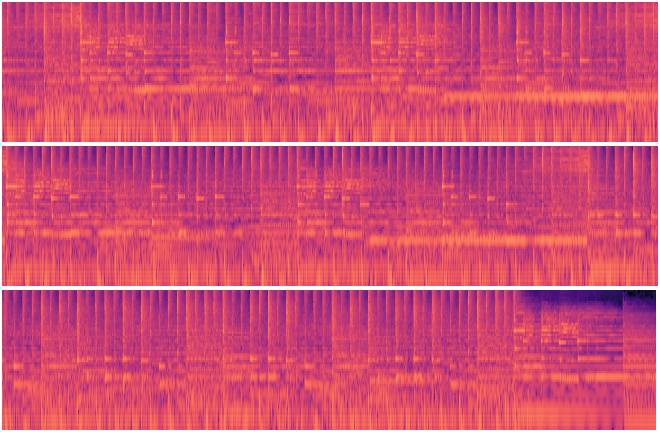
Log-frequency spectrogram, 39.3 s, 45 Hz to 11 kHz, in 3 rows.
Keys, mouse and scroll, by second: 9.7 ctrl+-, 13.2 ctrl+-, 15.0 right click, 15.6 right click, 22.4 ctrl+-, 24.4 ctrl++, 26.7 ctrl++, 28.8 right click, 31.3 ctrl+-, 34.0 ctrl++, 35.1 ctrl+-.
